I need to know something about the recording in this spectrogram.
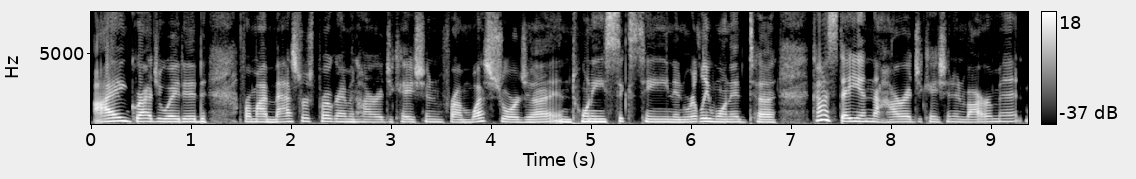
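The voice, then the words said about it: Slight Southern American twang. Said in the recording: “As you can hear from this little twang I have, I grew up here.”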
